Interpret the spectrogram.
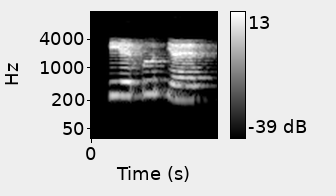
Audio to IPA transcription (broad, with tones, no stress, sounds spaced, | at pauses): j e˧ f ɯː˧˥ t̚ j ɛː˩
